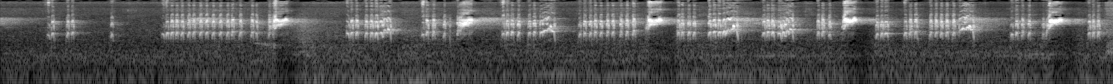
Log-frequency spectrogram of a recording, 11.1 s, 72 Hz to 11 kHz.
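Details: Red-whiskered bulbul in a 2023 singing contest, song meant to call the flock: a rapid series of chattering, warbled phrases with sharp whistled notes about every second, over a constant low rumble.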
